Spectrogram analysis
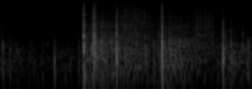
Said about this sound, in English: The fireworks burst in the distance, showing an array of blues and greens and reds.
